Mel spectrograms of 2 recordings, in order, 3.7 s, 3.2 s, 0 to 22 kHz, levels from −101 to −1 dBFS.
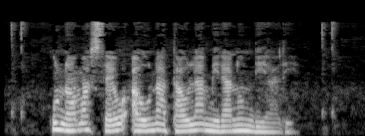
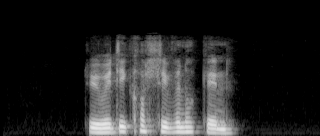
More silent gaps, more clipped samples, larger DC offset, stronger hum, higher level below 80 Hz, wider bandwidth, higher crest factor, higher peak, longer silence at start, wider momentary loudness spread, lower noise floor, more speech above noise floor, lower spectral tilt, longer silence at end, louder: neither; neither; neither; neither; second, -64 dBFS vs -58 dBFS; first, 11.5 kHz vs 7 kHz; about the same, 16 dB vs 16 dB; about the same, -4 dBFS vs -2 dBFS; second, 0.5 s vs 0.9 s; first, 8 LU vs 5 LU; second, -50 dBFS vs -86 dBFS; second, 31 dB vs 70 dB; second, -6 dB/octave vs -8 dB/octave; second, 0.7 s vs 0.9 s; about the same, -19 LUFS vs -17 LUFS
